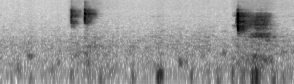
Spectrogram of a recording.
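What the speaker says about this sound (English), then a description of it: "Now I'm going to click Insert, that main platform." Computer mouse clicks while working in Onshape CAD software: a quick double click, then a pause and another sharp click, faint and close in a quiet room.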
